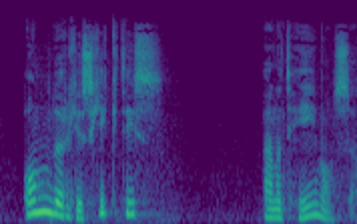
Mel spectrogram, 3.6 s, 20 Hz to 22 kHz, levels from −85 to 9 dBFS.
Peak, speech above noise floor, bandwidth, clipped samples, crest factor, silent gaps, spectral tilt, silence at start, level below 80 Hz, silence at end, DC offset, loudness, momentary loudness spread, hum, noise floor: -12 dBFS; 42 dB; 15 kHz; under 0.1%; 18 dB; none; -4.5 dB/octave; 0.25 s; -72 dBFS; 0 s; under 0.1%; -27 LUFS; 10 LU; none; -69 dBFS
